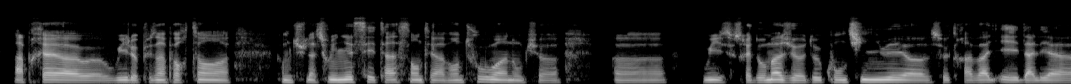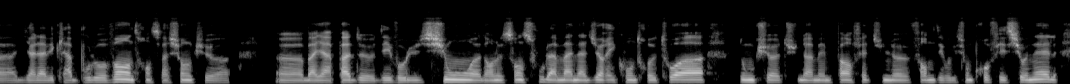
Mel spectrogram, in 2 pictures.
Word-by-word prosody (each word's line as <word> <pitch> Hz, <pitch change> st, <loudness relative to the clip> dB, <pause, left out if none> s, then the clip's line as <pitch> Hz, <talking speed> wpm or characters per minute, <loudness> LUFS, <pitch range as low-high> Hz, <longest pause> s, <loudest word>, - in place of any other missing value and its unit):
Après -, -, +1 dB
heu, 100 Hz, -2 st, +4 dB
oui, 95 Hz, +2 st, -2 dB
le 100 Hz, -1 st, +1 dB
plus 100 Hz, +2 st, -7 dB
important, 105 Hz, 0 st, 0 dB
heu, -, -, -6 dB, 0.5 s
comme 100 Hz, -, -4 dB
tu 100 Hz, -, -2 dB
l'as 105 Hz, -, -1 dB
souligné 110 Hz, +2 st, +3 dB
c'est 115 Hz, -1 st, -1 dB
ta 105 Hz, +1 st, -1 dB
santé 105 Hz, 0 st, -3 dB
avant 95 Hz, +1 st, -3 dB
tout, 115 Hz, +1 st, -2 dB
hein, 105 Hz, -1 st, +1 dB
donc, 95 Hz, -1 st, -5 dB
heu 95 Hz, 0 st, -8 dB, 0.6 s
heu, 100 Hz, 0 st, -7 dB, 0.4 s
oui, 105 Hz, -1 st, 0 dB
ce -, -, -4 dB
serait 100 Hz, -, +1 dB
dommage, 100 Hz, +1 st, +2 dB
heu, 100 Hz, -1 st, -1 dB
de 105 Hz, -, -3 dB
continuer, 105 Hz, +1 st, +3 dB
heu, 100 Hz, -2 st, -1 dB
ce 105 Hz, +2 st, -3 dB
travail 100 Hz, +1 st, -2 dB
et 105 Hz, -2 st, -1 dB
d'aller, 100 Hz, +1 st, 0 dB
heu, 95 Hz, -1 st, -2 dB
d'y 100 Hz, +1 st, -9 dB
aller 95 Hz, +1 st, +1 dB
avec 100 Hz, 0 st, -3 dB
«la 100 Hz, -, -2 dB
boule 100 Hz, +1 st, -7 dB
au 105 Hz, 0 st, -1 dB
ventre» 115 Hz, 0 st, +3 dB
en 100 Hz, -, -5 dB
sachant 100 Hz, +2 st, 0 dB
que, 100 Hz, -, -8 dB
heu 95 Hz, -1 st, -7 dB, 0.5 s
heu, 95 Hz, -1 st, -3 dB
bah 95 Hz, 0 st, +1 dB
il -, -, -2 dB
y -, -, +2 dB
a 90 Hz, 0 st, +2 dB
pas 100 Hz, -2 st, +4 dB
de 95 Hz, -1 st, -4 dB
d'évolution, 100 Hz, +2 st, +4 dB
heu, -, -, -2 dB
dans 95 Hz, 0 st, -3 dB
le 100 Hz, -, 0 dB
sens 105 Hz, +1 st, +2 dB
où 115 Hz, -, -8 dB
la 105 Hz, -3 st, +1 dB
manager 100 Hz, +1 st, 0 dB
est 105 Hz, -, -3 dB
contre 105 Hz, 0 st, -4 dB
toi. 110 Hz, +1 st, +4 dB, 0.3 s
Donc, 105 Hz, 0 st, +1 dB
heu, 100 Hz, -1 st, -2 dB
tu -, -, -4 dB
n'as 95 Hz, -1 st, 0 dB
même 95 Hz, 0 st, -3 dB
pas 105 Hz, +1 st, 0 dB
en 100 Hz, -, 0 dB
fait, 105 Hz, 0 st, -7 dB
une, 100 Hz, -, -1 dB
heu, 100 Hz, -1 st, -3 dB
forme 100 Hz, +1 st, -3 dB
d'évolution 100 Hz, 0 st, -6 dB
professionnelle 110 Hz, +2 st, +1 dB
100 Hz, 210 wpm, -23 LUFS, 95-105 Hz, 0.6 s, heu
